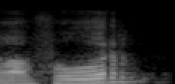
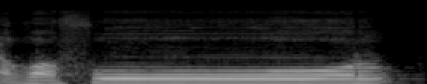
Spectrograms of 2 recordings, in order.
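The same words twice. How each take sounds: First: The R sound is thin and light. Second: The R sound is thick and heavy. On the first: The speaker calls it wrong. "You don't say" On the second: The speaker calls it right. "you say"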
